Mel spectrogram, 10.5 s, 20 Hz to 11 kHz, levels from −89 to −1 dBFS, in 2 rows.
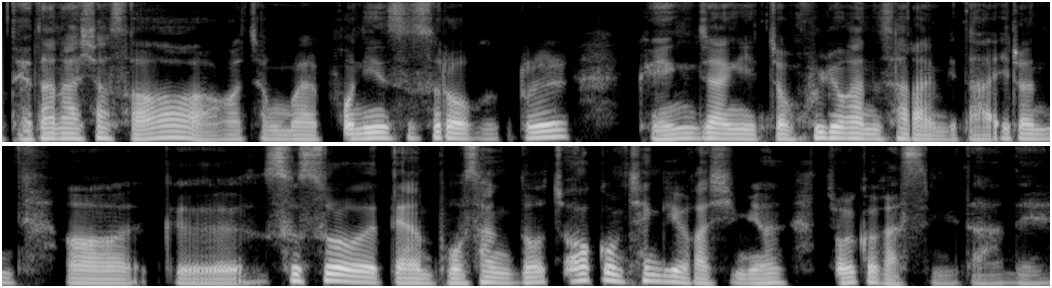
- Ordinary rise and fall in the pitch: Yes, average, 3.6 semitones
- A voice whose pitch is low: Yes, low, 110 Hz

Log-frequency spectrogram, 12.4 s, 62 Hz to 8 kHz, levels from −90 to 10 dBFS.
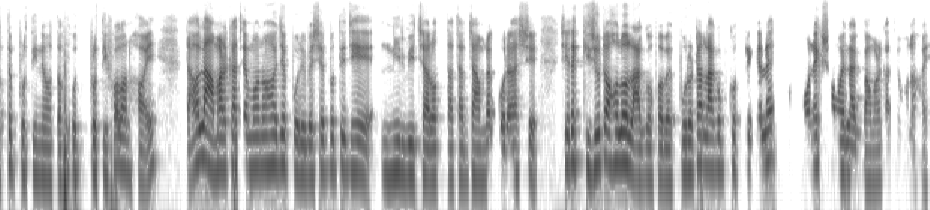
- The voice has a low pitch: No, medium, 150 Hz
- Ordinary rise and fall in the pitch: Yes, average, 3.7 semitones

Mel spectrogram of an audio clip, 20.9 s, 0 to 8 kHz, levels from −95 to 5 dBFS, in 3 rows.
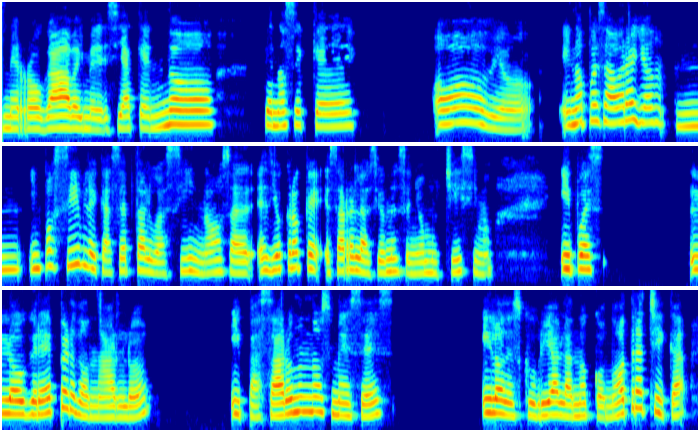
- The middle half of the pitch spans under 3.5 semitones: No, average, 4.3 semitones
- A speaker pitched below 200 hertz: No, high, 235 Hz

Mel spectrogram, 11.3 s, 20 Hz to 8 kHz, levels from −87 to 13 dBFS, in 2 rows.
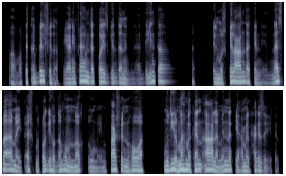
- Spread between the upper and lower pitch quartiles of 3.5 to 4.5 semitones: Yes, average, 3.8 semitones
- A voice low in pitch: Yes, low, 115 Hz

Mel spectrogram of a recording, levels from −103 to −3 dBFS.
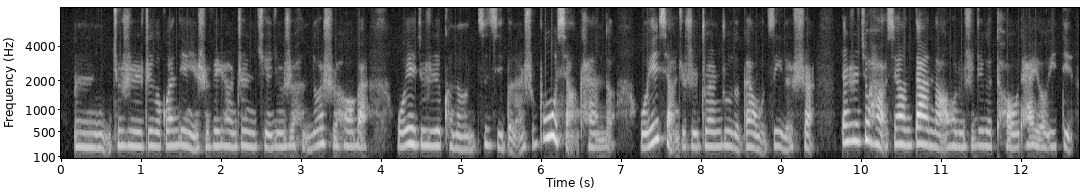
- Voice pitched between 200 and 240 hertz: No, very high, 250 Hz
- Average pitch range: No, narrow, 2.0 semitones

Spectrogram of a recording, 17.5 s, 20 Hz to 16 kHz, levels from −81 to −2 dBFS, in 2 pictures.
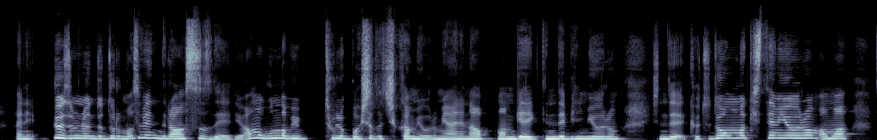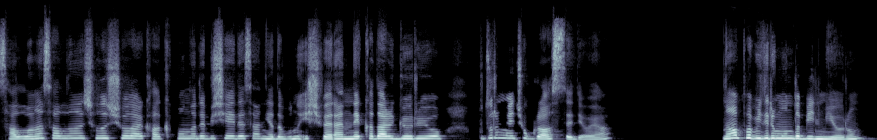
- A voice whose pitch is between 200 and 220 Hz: No, high, 245 Hz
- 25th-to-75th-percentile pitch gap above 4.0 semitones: No, average, 3.6 semitones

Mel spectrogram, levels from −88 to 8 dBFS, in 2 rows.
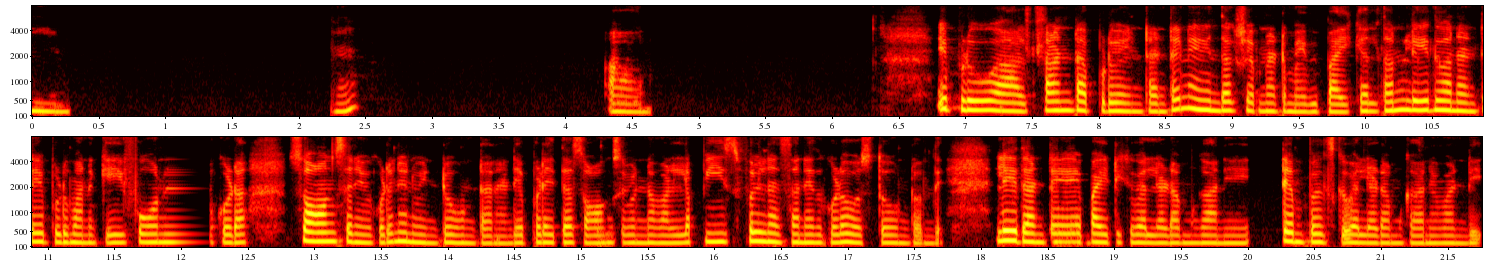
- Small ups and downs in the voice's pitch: Yes, narrow, 2.0 semitones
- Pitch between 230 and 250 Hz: No, high, 215 Hz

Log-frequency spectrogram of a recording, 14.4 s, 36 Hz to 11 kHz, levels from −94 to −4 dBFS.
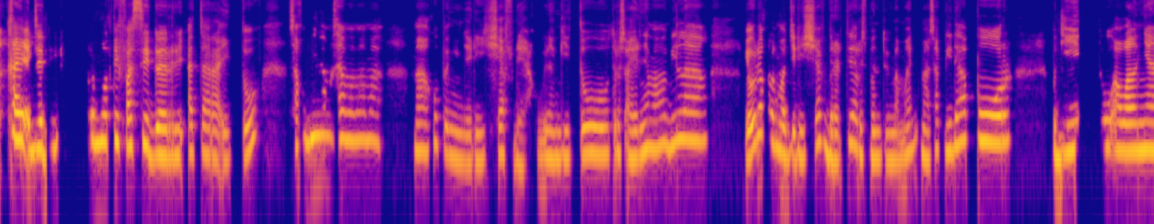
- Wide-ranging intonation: Yes, wide, 6.0 semitones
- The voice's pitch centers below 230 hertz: No, high, 235 Hz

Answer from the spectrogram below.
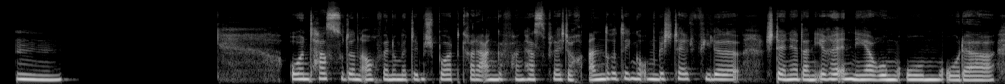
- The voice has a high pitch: Yes, high, 230 Hz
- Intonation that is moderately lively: No, narrow, 1.7 semitones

